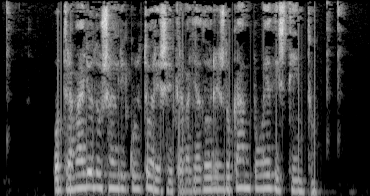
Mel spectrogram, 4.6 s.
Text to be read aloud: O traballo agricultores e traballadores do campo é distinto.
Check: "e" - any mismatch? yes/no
no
